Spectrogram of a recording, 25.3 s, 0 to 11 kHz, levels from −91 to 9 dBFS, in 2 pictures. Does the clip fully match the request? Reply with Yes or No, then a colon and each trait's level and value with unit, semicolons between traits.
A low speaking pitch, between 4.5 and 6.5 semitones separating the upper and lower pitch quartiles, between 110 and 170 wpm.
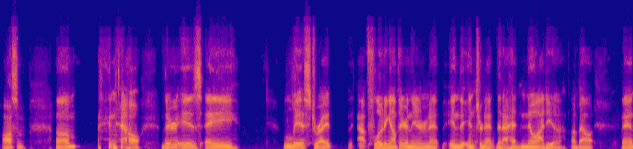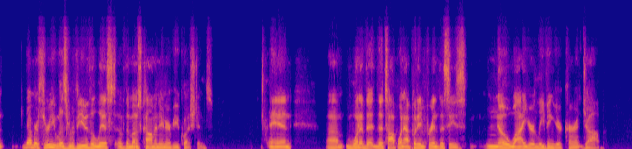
No: low, 115 Hz; average, 3.7 semitones; slow, 135 wpm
